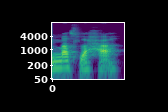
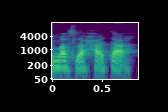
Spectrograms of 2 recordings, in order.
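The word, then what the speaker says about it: مصلحة: So, but when you're reading it, you don't really pronounce the ta. So in this case, it would be maslaha. You don't say maslahata or maslahatun.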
